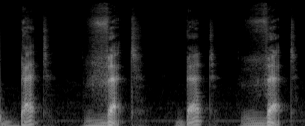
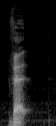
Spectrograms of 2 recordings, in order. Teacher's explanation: So I make my V's a little bit longer so you can hear the V sound. If you make it short, vet, then it becomes harder to hear.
